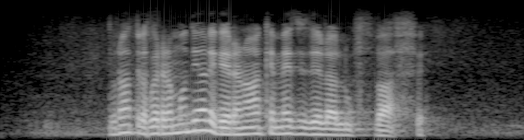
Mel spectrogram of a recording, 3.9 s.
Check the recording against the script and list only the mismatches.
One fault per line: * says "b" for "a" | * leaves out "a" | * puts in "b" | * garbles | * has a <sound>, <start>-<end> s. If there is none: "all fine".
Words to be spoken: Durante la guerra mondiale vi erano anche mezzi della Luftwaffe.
all fine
